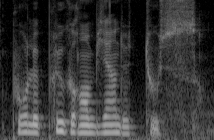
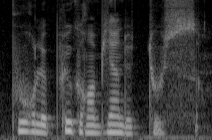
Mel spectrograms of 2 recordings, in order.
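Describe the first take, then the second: Both takes have the same delivery.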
